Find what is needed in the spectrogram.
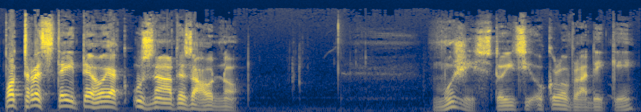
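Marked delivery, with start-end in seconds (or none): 0.0-2.4 high, loud proclamation; loud command. A narrator's reading. Varlám tells the crowd to punish the boyar, loud command.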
